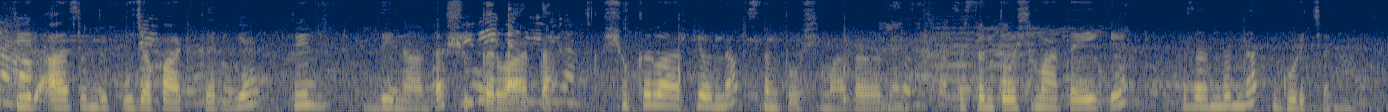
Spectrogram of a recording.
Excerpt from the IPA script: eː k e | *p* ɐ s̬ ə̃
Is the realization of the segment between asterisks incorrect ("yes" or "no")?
no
